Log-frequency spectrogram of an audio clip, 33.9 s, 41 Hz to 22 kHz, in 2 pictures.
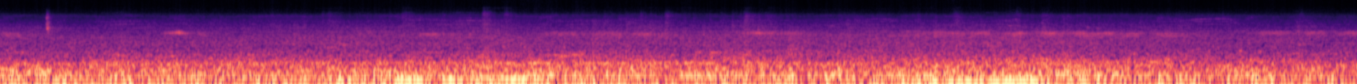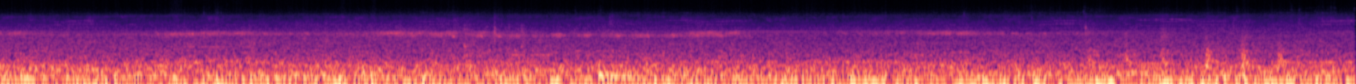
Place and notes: Frogs calling, Rode NT4+Zoom H4n
台北市 (Taipei City), 中華民國, 6 March 2012, 14:36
